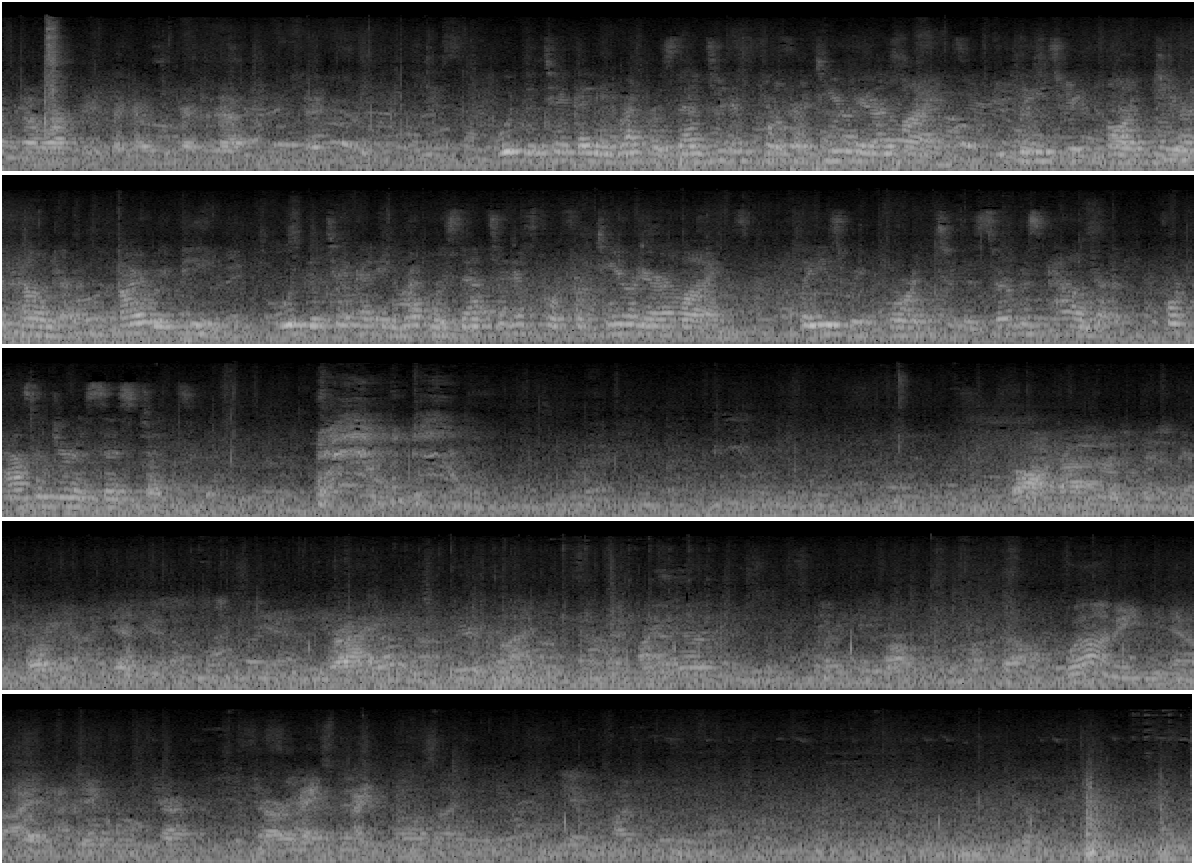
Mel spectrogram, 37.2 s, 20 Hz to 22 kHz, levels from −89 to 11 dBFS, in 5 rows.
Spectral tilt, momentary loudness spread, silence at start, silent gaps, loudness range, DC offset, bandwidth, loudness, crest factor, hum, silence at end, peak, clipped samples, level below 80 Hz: -7 dB/octave; 11 LU; 0 s; none; 7 LU; under 0.1%; 16.5 kHz; -28 LUFS; 18 dB; none; 0 s; -8 dBFS; under 0.1%; -42 dBFS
